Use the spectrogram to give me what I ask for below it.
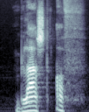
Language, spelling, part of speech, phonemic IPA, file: Dutch, blaast af, verb, /ˈblast ˈɑf/, Nl-blaast af.ogg
- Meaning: inflection of afblazen: 1. second/third-person singular present indicative 2. plural imperative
